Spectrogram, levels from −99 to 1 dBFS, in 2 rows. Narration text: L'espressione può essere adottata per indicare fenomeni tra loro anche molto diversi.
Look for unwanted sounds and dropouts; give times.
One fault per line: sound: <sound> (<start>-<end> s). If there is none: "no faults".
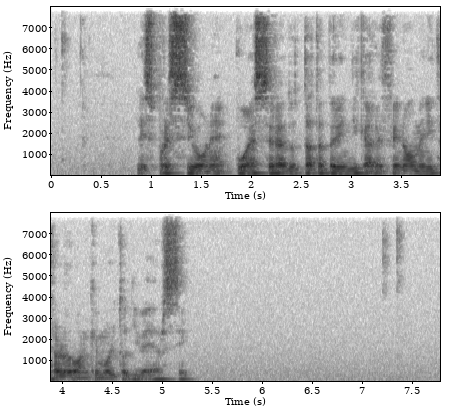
no faults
